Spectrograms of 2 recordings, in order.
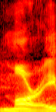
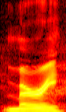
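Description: First: The first syllable sounds like 'more'. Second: The first syllable sounds like 'murr'. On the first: The speaker calls it wrong. "It's spelled phonetically Maury" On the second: The speaker calls it right. "but of course we pronounce it Murray County"

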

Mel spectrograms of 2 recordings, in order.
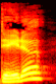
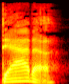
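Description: First: The first vowel is a long A. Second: The first vowel is a short A. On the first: "where that first A is a long A" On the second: "where that first A is a short A"

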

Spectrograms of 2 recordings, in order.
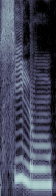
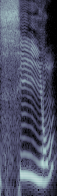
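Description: First: An L sound joins the two vowels. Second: The two vowels meet with no consonant between. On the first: "you can actually insert this L for the pronunciation" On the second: "two vowel sounds"

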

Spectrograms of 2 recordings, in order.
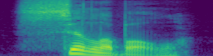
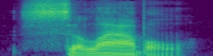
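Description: First: The stress is on the first syllable. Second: The stress is on a later syllable. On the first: The speaker calls it right. "we have a tendency to stress the first syllable in a multisyllable word" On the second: The speaker calls it wrong. "not syllable"

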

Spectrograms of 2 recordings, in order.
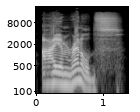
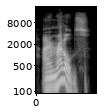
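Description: First: The final S sound is drawn out, hissing. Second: The final S sound is short and normal. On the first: The speaker calls it wrong. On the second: The speaker calls it right.

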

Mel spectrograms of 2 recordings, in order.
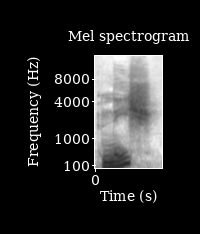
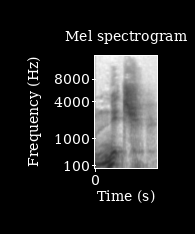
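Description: First: The word is said the British way. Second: The word is said the North American way.

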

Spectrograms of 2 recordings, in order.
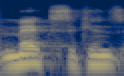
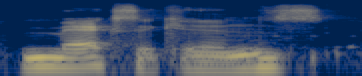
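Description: First: The word is said with a neutral tone. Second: The word is said with a contemptuous tone. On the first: The speaker refers to the group plainly. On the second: The speaker looks down on the group.

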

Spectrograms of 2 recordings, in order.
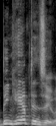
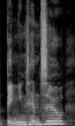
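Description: First: The second part is said fully as 'Hampton'. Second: The second part is reduced, not said as 'Hampton'. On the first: The speaker calls it wrong. "you don't pronounce the Hampton" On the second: The speaker calls it right. "you don't pronounce the Hampton"

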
